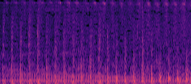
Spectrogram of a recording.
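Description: A helicopter flies by, its rotor blades thumping in a fast, steady chop over a low engine drone, loud and continuous without any voices.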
